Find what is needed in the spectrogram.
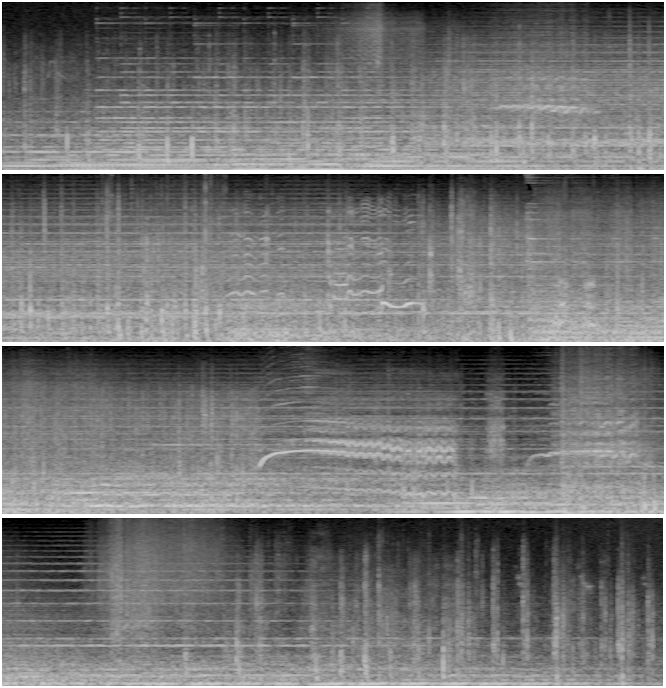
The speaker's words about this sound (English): saddled up her ex-race horse, Sly, and headed out for a ride.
